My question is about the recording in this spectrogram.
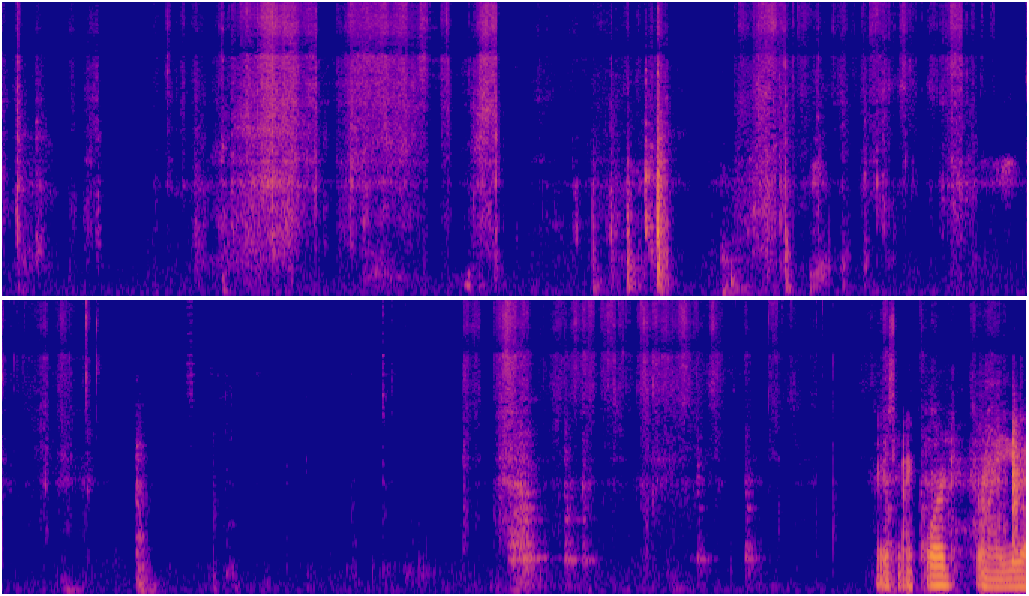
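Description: Cardboard box and clear plastic bag being handled: rustling, scraping and crinkling as a computer mouse is slid out of its box and unwrapped, in several spells with a few seconds of lull past the middle.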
